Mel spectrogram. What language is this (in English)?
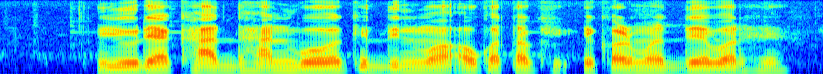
Chhattisgarhi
